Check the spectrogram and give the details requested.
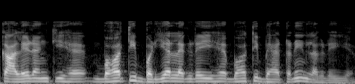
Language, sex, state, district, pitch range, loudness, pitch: Hindi, male, Jharkhand, Sahebganj, 125-145 Hz, -19 LUFS, 135 Hz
